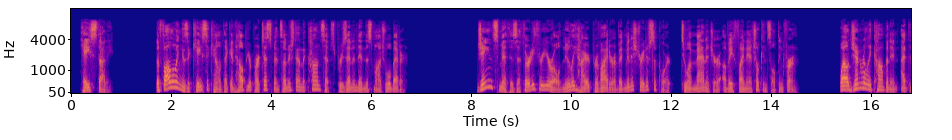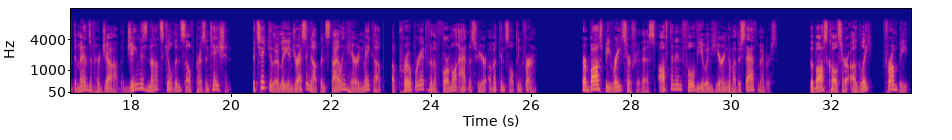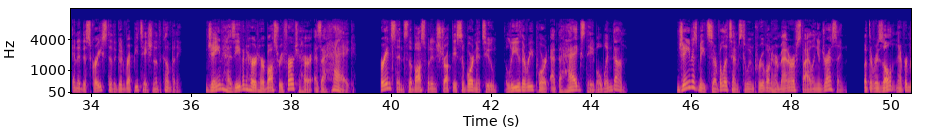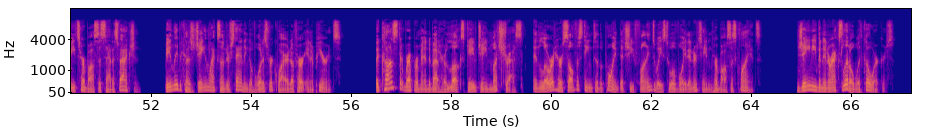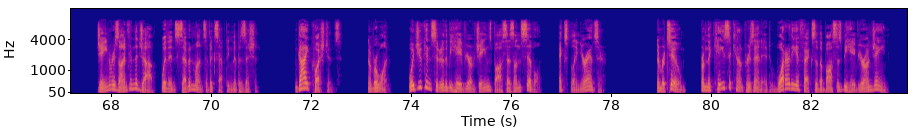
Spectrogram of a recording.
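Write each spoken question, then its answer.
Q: From the case account presented, what are the effects of the boss's behavior on Jane?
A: She became very stressed and lost self-esteem, avoided her boss's clients, interacted little with coworkers, and resigned within 7 months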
